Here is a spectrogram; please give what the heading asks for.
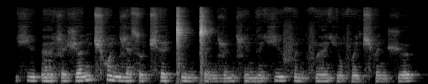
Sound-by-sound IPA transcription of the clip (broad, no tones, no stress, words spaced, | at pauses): çiʔɛ̃ ɬeʃɜnt͡ɕʰõn ɮɛsot͡ɕʰe ǀinǀenɮʉn ɬĩdɛ̃çifɛ̃n fɛ̃çõfɛ̃t͡ɕʰʏn ʃʏ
